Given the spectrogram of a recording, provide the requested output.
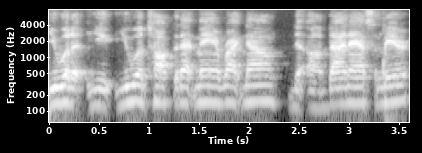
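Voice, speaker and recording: Somewhat breathy, a man with a fairly high pitch speaks with an Alabama accent. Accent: Southern US, Alabama. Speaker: network marketing speaker. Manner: repetitive, rambling.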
